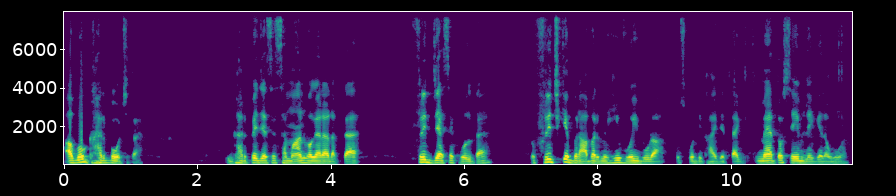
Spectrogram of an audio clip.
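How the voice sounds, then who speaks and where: Low-voiced man telling a ghost story. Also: measured pace, darkish tone, husky, dry recording, studio quality. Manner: loose, conversational retelling with restarts. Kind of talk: casual spoken horror story.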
